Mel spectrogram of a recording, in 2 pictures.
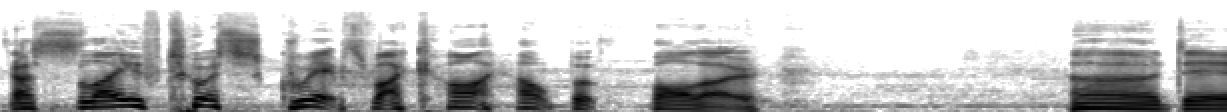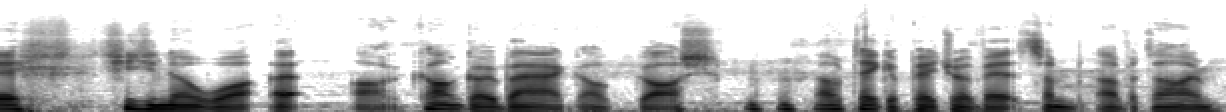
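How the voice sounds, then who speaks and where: A man's voice: lowish voice, expressive, slow pace. A man hosting a let's play, reading game text aloud dramatically and reacting. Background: game music.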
